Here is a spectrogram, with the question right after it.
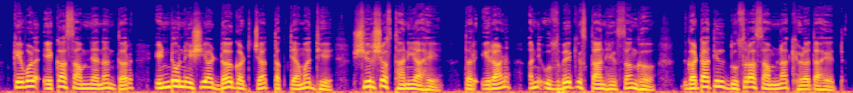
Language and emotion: Marathi, neutral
